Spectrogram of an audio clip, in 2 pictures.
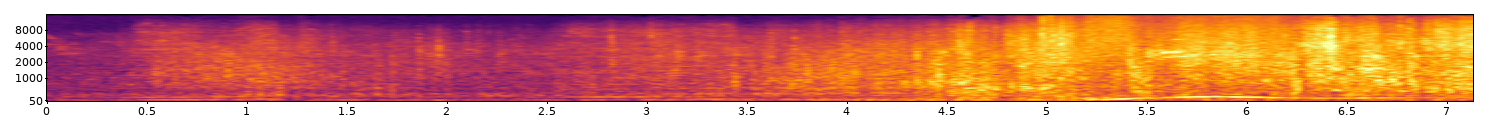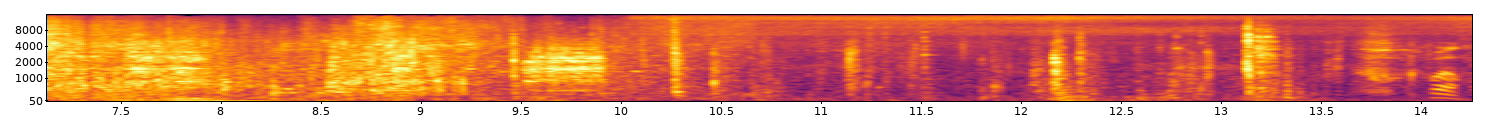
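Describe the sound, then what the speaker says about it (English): A failing car engine with a blown engine revs and strains loudly, a rising whine wavering before it splutters and knocks into rough, uneven clatter, with a door-like clunk near the end. "Sounds like you've blown the engine."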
